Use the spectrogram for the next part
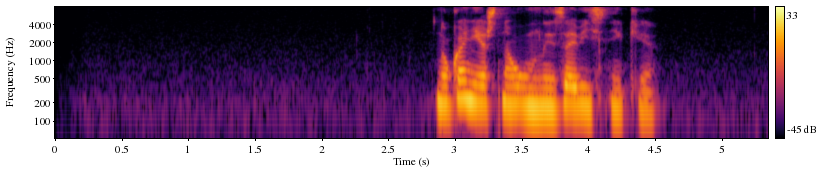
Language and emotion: Russian, angry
